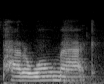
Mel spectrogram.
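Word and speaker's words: Patawomeck: And then there is a preservation area there for the, I believe it's pronounced Patawomack Indians from America that have preserved some area up there.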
